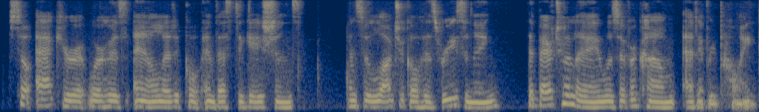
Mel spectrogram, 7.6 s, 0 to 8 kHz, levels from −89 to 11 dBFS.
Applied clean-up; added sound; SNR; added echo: neural mask model RNNoise.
